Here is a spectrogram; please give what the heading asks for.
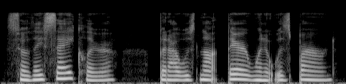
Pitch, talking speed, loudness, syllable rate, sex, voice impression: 210 Hz, 225 wpm, -18 LUFS, 5.7 syllables/s, female, feminine, young, slightly weak, clear, slightly cute, refreshing, slightly sweet, slightly lively, kind, slightly modest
